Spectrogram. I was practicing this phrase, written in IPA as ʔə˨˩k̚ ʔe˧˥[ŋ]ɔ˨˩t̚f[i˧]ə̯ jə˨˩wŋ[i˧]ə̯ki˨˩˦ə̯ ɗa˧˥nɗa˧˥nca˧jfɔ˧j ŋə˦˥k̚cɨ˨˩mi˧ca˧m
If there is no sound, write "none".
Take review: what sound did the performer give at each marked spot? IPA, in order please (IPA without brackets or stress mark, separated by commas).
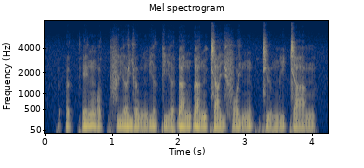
ŋ, i˧, i˧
